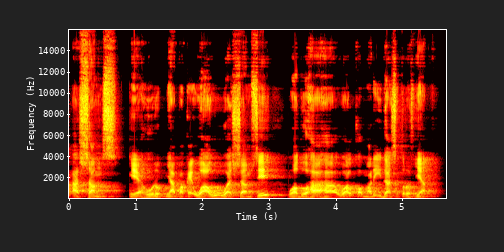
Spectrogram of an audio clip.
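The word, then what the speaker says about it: وَالشَّمْسِ: Ada kata benda setelahnya yang kasrah, wasyamsi. Bacanya nggak mungkin wasyamsu karena ini sumpah. Wallahi, bukan wallahu. Ini redaksi sumpah dalam bahasa Arab.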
